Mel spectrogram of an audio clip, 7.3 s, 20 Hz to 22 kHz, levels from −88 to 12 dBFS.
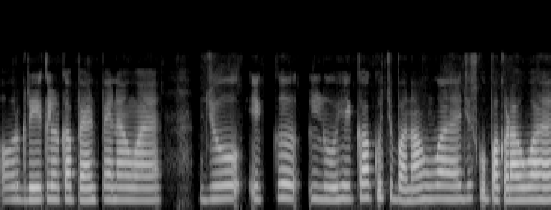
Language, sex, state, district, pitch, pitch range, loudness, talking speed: Hindi, female, Odisha, Sambalpur, 240 Hz, 230-250 Hz, -18 LUFS, 165 wpm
